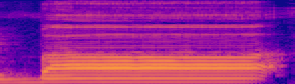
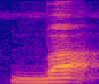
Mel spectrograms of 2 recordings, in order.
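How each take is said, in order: First: The syllable is stretched out too long. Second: The syllable is cut off with a jerk. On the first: "ये ज़्यादा खींचना हो गया" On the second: "झटका देते हैं"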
